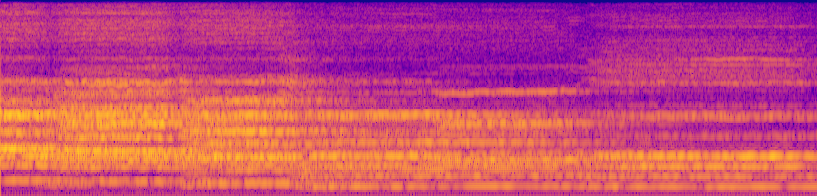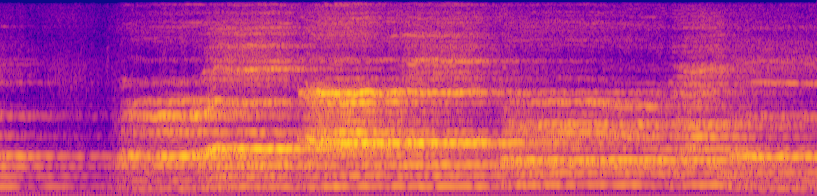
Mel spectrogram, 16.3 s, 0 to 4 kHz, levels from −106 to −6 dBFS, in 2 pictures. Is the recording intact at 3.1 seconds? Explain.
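Yes, the audio is intact at 3.1 seconds, carried through a WebRTC call path whose G.711 mu-law coding leaves nothing above 4 kHz.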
